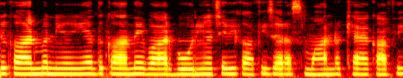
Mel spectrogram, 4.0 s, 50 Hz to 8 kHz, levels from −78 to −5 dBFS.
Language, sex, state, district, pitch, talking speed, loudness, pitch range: Punjabi, female, Punjab, Pathankot, 210 Hz, 240 wpm, -16 LUFS, 205-215 Hz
